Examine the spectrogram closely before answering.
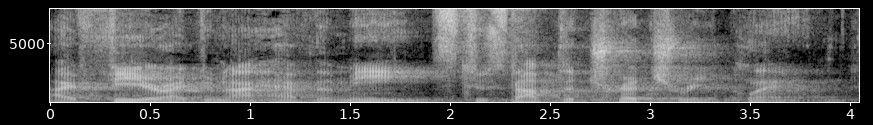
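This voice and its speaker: A put-on character voice from a man, very deep and low, at a fairly slow pace with a clear echo. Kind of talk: solemn mythic drama. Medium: audio drama.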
